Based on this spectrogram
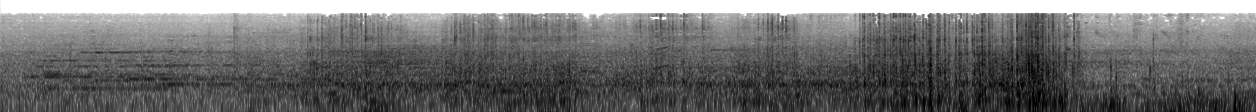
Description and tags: Exterior near Rouen Station, footsteps and rolling suitcase, shoeps stereo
